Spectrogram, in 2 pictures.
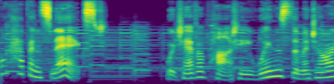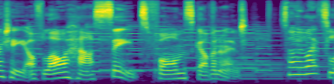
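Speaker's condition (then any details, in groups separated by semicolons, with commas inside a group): No condition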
